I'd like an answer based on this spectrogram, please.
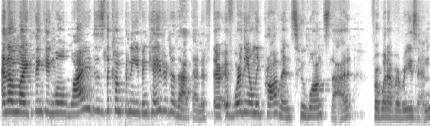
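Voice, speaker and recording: In a Canadian accent, a woman speaks at a high pitch and fairly quick pace, her pitch swinging very widely. Her voice is raised and projected, with a bright, sharp tone. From Canada, Ontario. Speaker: podcast co-host. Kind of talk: casual chat.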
